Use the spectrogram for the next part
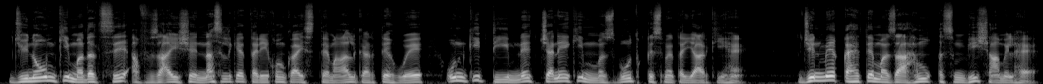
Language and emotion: Urdu, neutral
